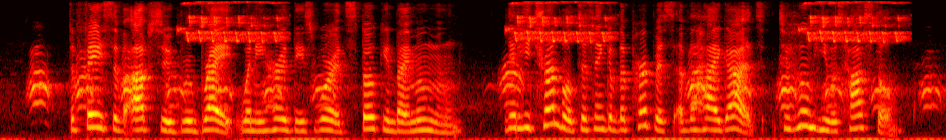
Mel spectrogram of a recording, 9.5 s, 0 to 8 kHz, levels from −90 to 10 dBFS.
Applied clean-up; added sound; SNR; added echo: none; Bird vocalization, bird call, bird song + Crow; 8 dB; none.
